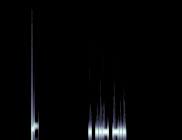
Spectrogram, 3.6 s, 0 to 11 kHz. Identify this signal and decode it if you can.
Morse code, heard as a keyed tone, about 34 wpm, 700 Hz. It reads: EUD
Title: USA Call Sign Postfixes - 3 Letters 35wpm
